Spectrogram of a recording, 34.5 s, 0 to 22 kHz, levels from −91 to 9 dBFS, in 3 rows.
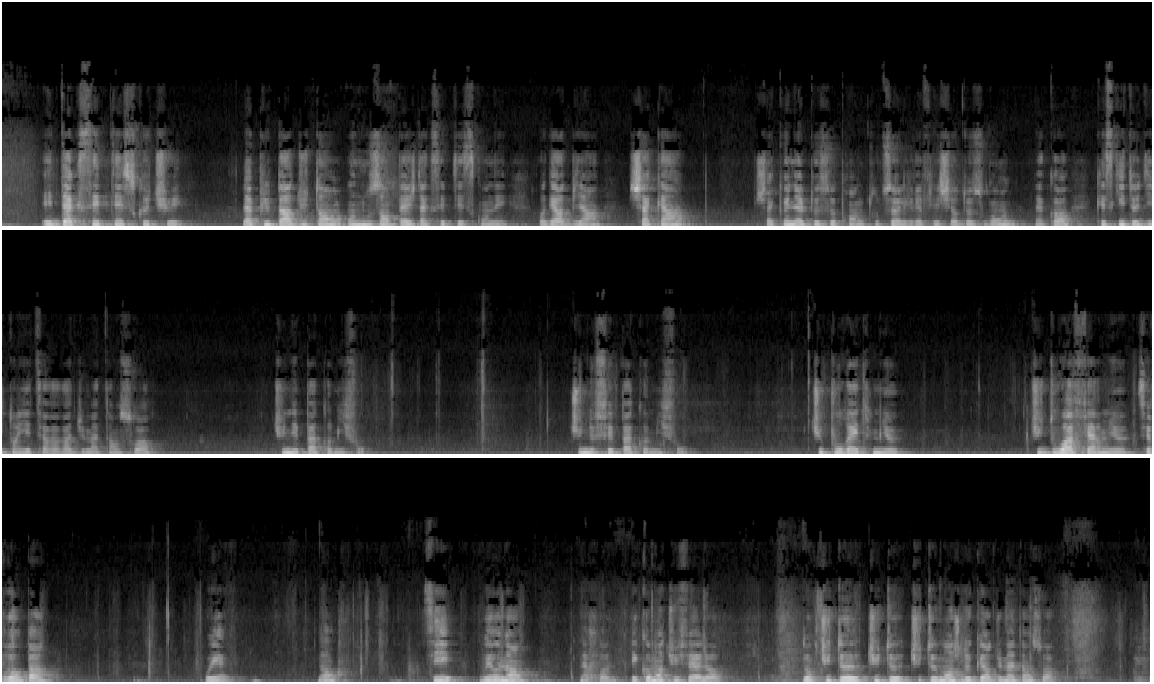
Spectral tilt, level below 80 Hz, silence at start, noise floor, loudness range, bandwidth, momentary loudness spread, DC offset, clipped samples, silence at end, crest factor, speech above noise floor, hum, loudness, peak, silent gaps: -4.5 dB/octave; -60 dBFS; 0 s; -56 dBFS; 10 LU; 14.5 kHz; 19 LU; under 0.1%; under 0.1%; 0.05 s; 22 dB; 31 dB; none; -25 LUFS; -4 dBFS; none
